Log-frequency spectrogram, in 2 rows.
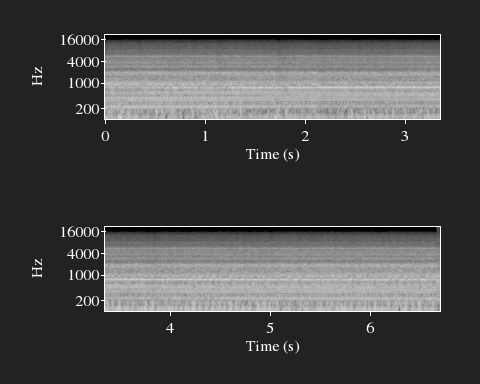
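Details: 2012 BMW S1000RR, about 4,500 km, idling: fine, fast high-frequency metallic ticking and rattle over the four-cylinder, absent at first and growing louder. Cause unknown; owner suspects valve clearance or the interference pipe flaps.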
